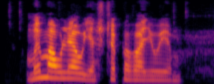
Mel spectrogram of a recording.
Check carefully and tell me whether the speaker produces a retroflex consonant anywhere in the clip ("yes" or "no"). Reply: yes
